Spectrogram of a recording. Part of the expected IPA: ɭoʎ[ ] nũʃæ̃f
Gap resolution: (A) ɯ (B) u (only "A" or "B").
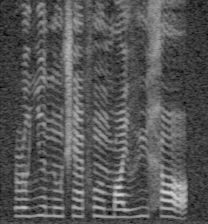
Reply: A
